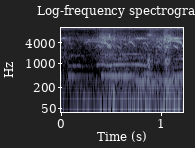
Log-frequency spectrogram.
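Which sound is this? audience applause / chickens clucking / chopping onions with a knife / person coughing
chickens clucking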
